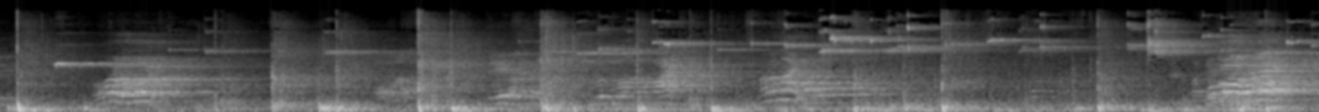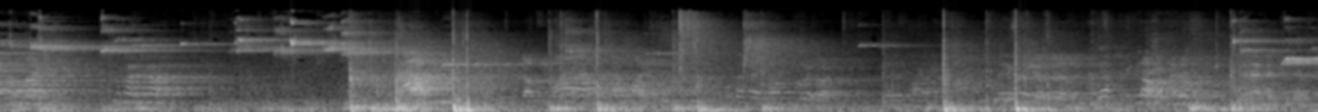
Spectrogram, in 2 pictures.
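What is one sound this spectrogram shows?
A volleyball is struck hard again and again, echoing in a large hall.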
